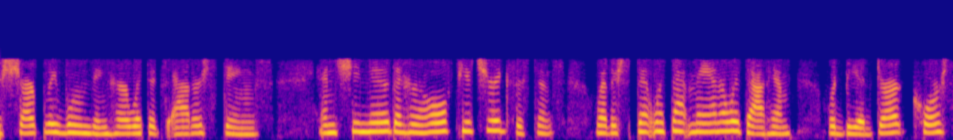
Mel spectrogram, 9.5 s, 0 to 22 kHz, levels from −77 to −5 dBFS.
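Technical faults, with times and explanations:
Throughout, Speex codec: heavy CELP coding damage leaves the speech hoarse and noisy, which fits about 8 kbps, with nothing above 3.8 kHz.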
